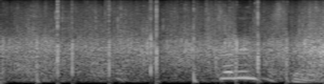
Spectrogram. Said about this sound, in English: Let us older people applaud ourselves for being alive.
